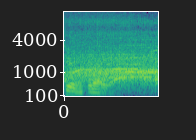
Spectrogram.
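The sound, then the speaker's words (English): A short burst of applause and cheering sound effect, played in tribute to guest Wayne McCullough, with steady dense clapping and excited voices whooping over it at first, loud and sustained for the full two seconds. “We got to make the cheer one for that one.”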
